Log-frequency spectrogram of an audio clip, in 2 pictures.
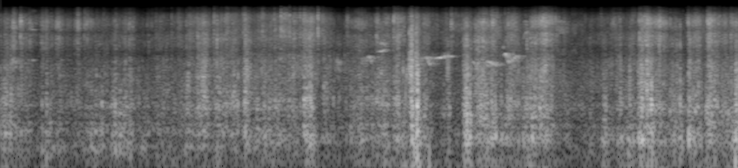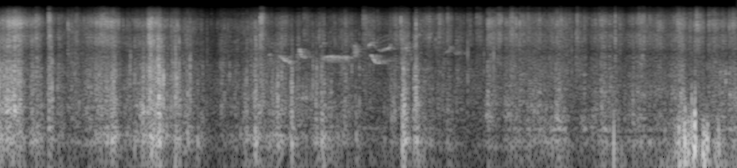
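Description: Gravel crunching and scraping under a black Labrador puppy's paws, mixed with a nylon pop-up garden bag rustling and dragging over the stones as the puppy noses into it and pulls it by its handle. Irregular, with many short clicks and scuffs; a few short high chirps come twice.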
